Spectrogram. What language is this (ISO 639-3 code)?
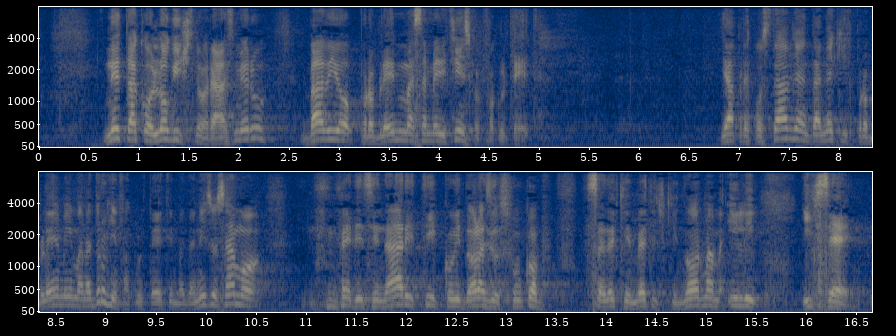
hrv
